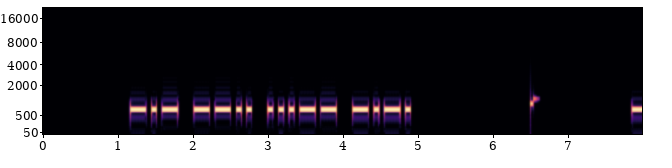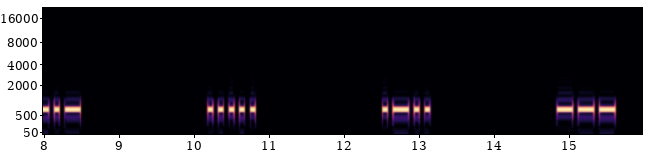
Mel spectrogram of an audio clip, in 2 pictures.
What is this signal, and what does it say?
Morse code, heard as a keyed tone, about 17 wpm, spaced as for 7 wpm, 700 Hz. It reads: KZ3C K5LO
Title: USA Call Signs - 4 Characters - 8x Character Spacing - 17wpm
